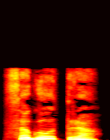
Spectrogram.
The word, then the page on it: ಸಗೋತ್ರ: sagōtra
